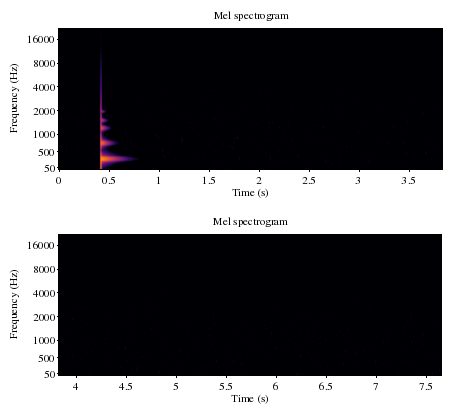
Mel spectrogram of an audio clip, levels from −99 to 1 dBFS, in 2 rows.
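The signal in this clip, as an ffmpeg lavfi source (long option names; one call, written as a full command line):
ffmpeg -f lavfi -i "aevalsrc='0.106*pow(10,-3*t/0.28)*sin(2*PI*300*t)+0.0422*pow(10,-3*t/0.147)*sin(2*PI*750*t)+0.0168*pow(10,-3*t/0.106)*sin(2*PI*1200*t)+0.00668*pow(10,-3*t/0.091)*sin(2*PI*1500*t)+0.00266*pow(10,-3*t/0.076)*sin(2*PI*1950*t)':duration=0.89:sample_rate=44100" out.wav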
